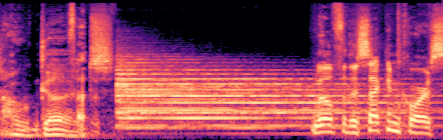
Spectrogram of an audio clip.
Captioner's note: bells chiming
